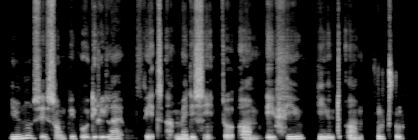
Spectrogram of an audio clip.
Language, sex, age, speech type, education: Nigerian Pidgin, male, 15-29, spontaneous, tertiary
